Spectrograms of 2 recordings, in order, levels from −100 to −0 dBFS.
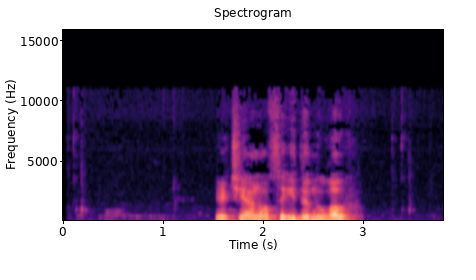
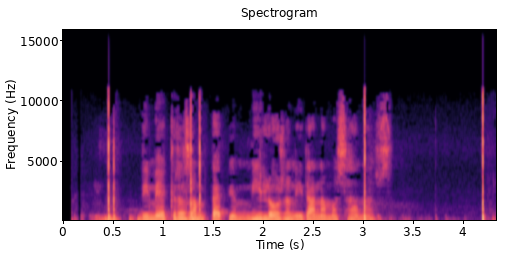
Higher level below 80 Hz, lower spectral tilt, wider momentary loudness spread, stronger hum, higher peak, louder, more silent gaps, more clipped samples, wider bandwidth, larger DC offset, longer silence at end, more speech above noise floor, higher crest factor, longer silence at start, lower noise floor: about the same, -56 dBFS vs -52 dBFS; first, -7 dB/octave vs -4 dB/octave; first, 9 LU vs 6 LU; neither; about the same, -2 dBFS vs 0 dBFS; first, -20 LUFS vs -25 LUFS; neither; neither; about the same, 11 kHz vs 11.5 kHz; neither; first, 0.9 s vs 0 s; first, 51 dB vs 34 dB; about the same, 22 dB vs 26 dB; first, 1.5 s vs 0.15 s; first, -70 dBFS vs -59 dBFS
